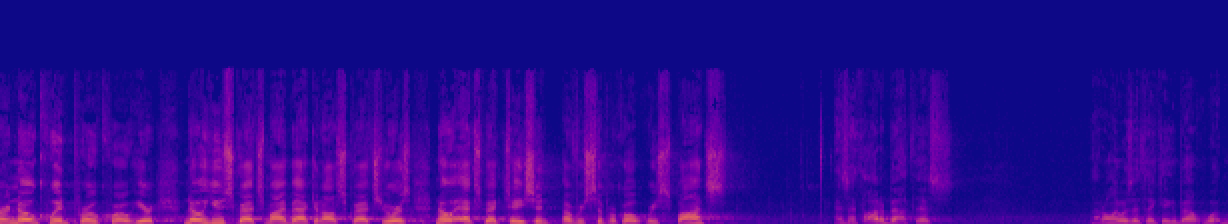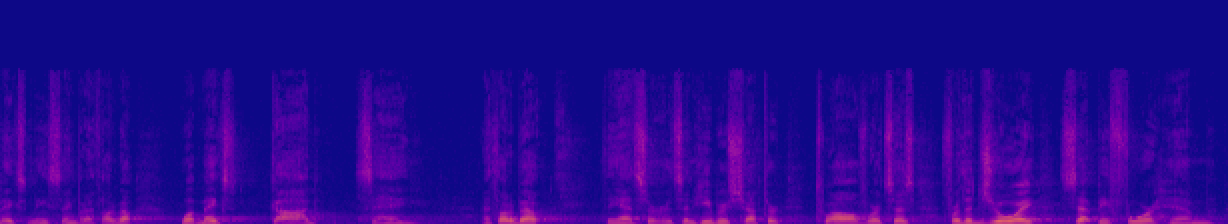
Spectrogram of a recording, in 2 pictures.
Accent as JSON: {"language": "English", "town": "Paterson", "region": "New Jersey", "country": "United States", "tie": "born or raised there", "said": "I was born in Paterson, New Jersey"}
